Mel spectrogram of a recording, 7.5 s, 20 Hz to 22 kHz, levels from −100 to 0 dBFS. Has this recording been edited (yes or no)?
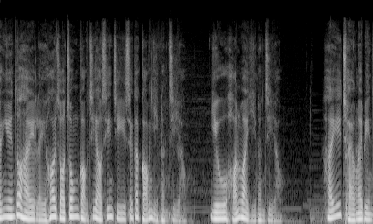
no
